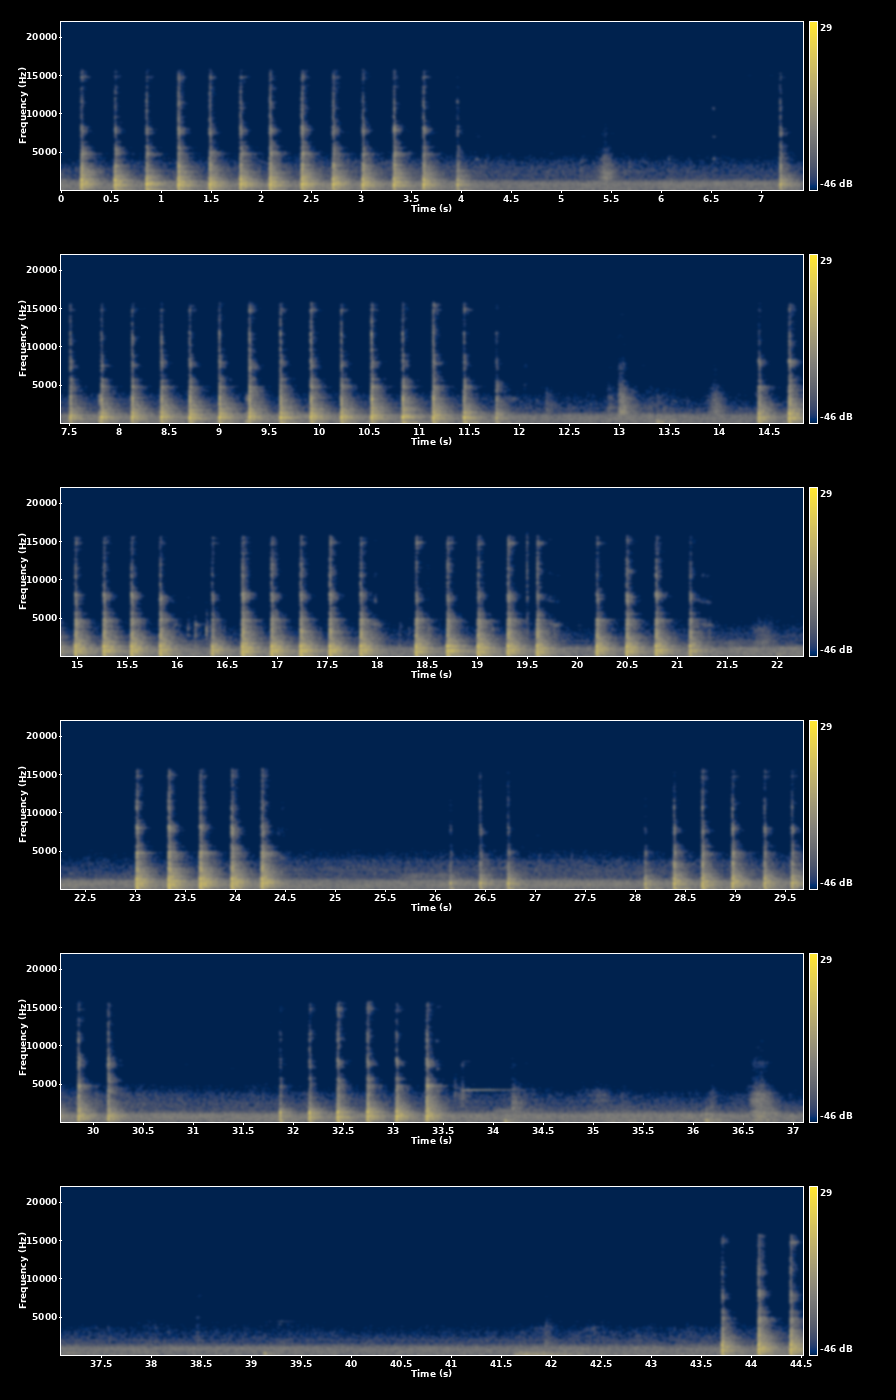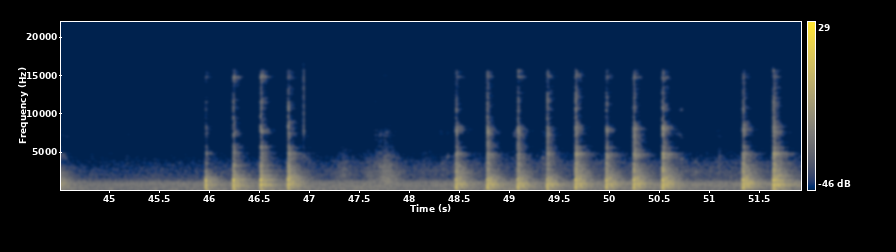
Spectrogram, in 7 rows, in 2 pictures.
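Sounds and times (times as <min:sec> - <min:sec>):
mallet striking chisel into stone: 0:00.2 - 0:04.2, 0:07.2 - 0:12.0, 0:14.4 - 0:21.4, 0:23.0 - 0:24.5, 0:28.1 - 0:30.3, 0:43.7 - 0:44.6, 0:46.0 - 0:47.0, 0:48.4 - 0:51.9.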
